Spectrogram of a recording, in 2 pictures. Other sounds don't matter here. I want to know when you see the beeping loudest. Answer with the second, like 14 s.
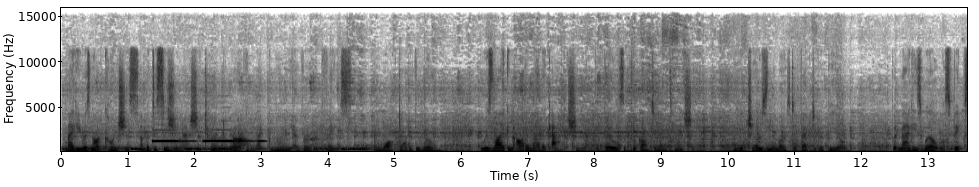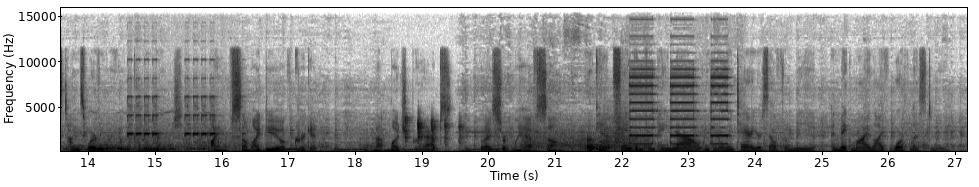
2 s.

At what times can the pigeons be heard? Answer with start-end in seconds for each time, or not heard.
0.0-5.2, 12.8-22.4.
